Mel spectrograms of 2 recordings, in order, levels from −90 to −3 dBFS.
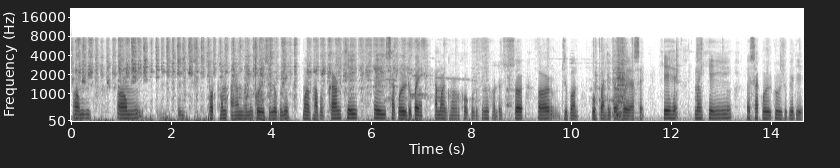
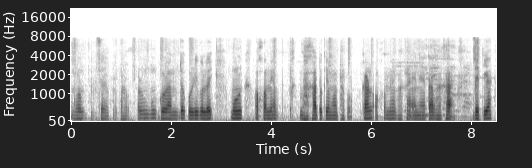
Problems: constant background noise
